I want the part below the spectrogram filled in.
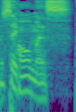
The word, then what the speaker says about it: Pomus: Doc Pomus.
